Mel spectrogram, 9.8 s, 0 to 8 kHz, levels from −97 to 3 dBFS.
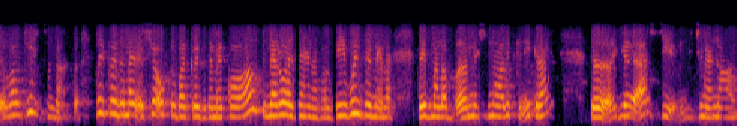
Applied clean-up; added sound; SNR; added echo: none; none; none; none.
